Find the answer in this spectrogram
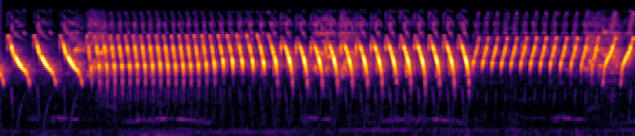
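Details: Canary pouring out a long song: a few falling whistles, then a dense rolling trill of rapid repeated notes lasting several seconds before easing into slower sweeps.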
